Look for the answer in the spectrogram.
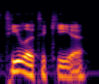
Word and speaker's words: Tila Tequila: Is it Tina Tequila or Tila Tequila? – I thought it was Tila Tequila.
